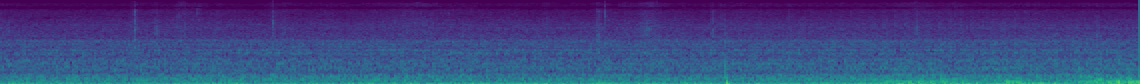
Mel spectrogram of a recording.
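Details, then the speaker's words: Car with clutch released while the other foot stays on the brake: deep uneven rumble with a low labored pulse, the engine bogging under load about to stall. Engine lugging near stall. "देखो गाड़ी में अजीब सी आवाज आ रही है, right. तो इस time पे हो जाती है बंद।"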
